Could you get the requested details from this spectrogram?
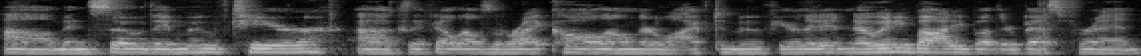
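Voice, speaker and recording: With a Southern accent, a man speaks at a very fast pace with hardly any pauses, at a medium pitch in a monotone, flat intonation. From US South, Florida Panhandle (Bay County). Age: 20s. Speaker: real estate business owner. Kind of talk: casual interview chat.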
